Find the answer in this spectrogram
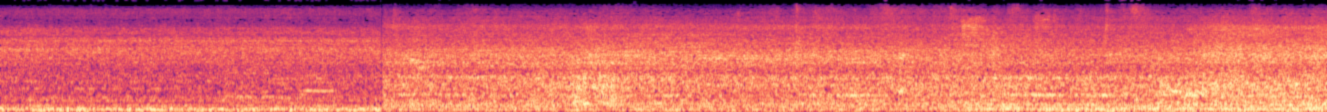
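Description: Sunrise Seto sleeper train running at speed, heard from inside its corridor: a steady low rumble of wheels on rails and car body. The rumble grows fuller about four seconds in and louder near the end.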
